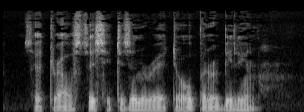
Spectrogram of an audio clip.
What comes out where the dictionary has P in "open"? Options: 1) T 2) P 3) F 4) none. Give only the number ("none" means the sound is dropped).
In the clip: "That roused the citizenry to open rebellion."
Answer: 2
